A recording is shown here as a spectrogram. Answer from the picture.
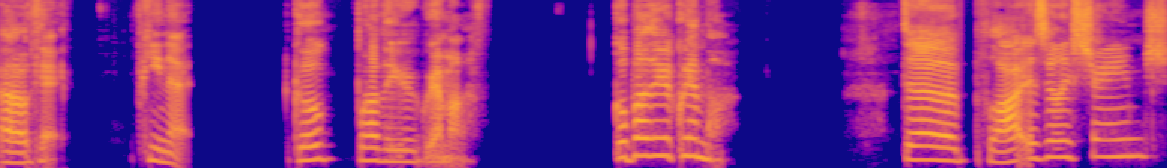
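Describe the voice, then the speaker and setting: A high-pitched woman's voice at a moderate pace, with lively intonation and long, frequent pauses. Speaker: podcast host. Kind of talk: casual chat. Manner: casual, chatty.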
